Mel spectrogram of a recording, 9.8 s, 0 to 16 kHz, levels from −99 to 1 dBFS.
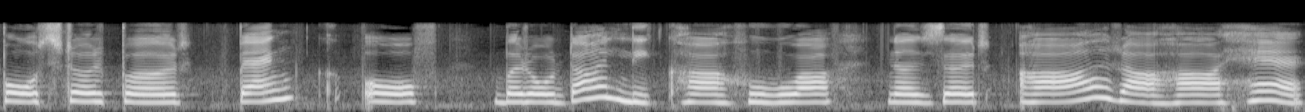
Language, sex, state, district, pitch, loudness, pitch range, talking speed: Hindi, female, Punjab, Fazilka, 240 Hz, -14 LUFS, 235-260 Hz, 65 wpm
